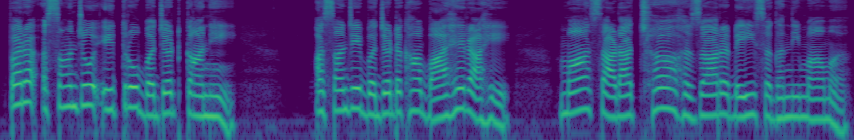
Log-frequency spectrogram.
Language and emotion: Sindhi, neutral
